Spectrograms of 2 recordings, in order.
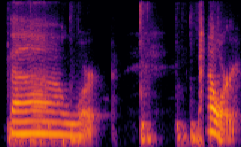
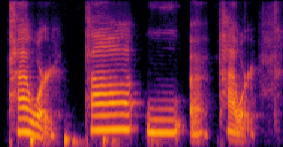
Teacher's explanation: Donc, on n'entend pas du tout de O. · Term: une diphtongue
